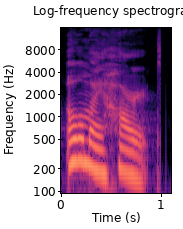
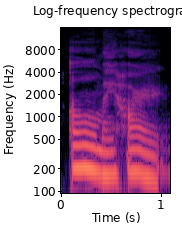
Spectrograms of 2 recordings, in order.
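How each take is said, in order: First: Anguished cry, pitched higher, falling away. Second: Softly soothing echo; coaxing, soothing. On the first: Queen of the underworld writhing in pain, crying out. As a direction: moan it out in mild anguish. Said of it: "she cries out". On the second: Demons echo the suffering queen, coaxing and soothing. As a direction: repeat it gently, as though sharing the pain. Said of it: "repeat her in a coaxing, soothing manner". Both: A narrator's reading.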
